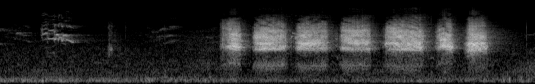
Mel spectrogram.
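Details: Wing-tagged Sulphur-crested cockatoos playing with a coffee cup at the Royal Botanical Gardens in Sydney, Australia; after faint chatter, seven loud, harsh, raspy screeches follow in quick succession, each about a third of a second long.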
